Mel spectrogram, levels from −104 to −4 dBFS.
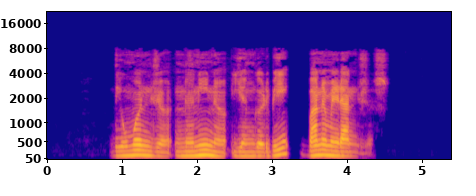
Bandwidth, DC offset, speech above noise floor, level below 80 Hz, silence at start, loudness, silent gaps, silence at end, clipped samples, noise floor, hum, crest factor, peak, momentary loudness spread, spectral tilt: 7.8 kHz; under 0.1%; 68 dB; -60 dBFS; 0.9 s; -22 LUFS; 3.26-3.37 s; 0.85 s; under 0.1%; -89 dBFS; none; 18 dB; -4 dBFS; 15 LU; -7 dB/octave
